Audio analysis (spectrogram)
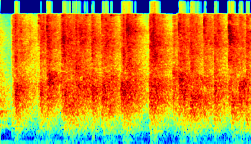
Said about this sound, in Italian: In tutto ciò però noi siamo molto contenti di avere qui con noi un autore di thriller che al Covo seguiamo da un po' di tempo e che ci piace anche parecchio e che è Tim Weaver. Grazie, un applauso.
